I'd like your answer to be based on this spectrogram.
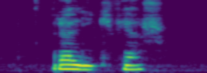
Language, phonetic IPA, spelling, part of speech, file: Polish, [rɛˈlʲikfʲjaʃ], relikwiarz, noun, LL-Q809 (pol)-relikwiarz.wav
